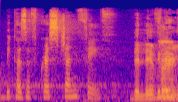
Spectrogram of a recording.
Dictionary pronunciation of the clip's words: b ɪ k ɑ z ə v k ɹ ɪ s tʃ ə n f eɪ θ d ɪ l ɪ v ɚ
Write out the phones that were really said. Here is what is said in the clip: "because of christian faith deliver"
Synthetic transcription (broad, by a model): b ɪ k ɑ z ə v k ɹ ɪ s tʃ ə n f eɪ θ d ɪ l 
